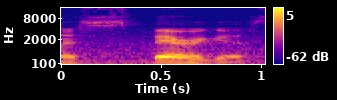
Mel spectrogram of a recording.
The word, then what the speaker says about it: asparagus: So the emphasis is on asparagus. So it's the second syllable.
